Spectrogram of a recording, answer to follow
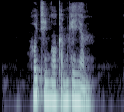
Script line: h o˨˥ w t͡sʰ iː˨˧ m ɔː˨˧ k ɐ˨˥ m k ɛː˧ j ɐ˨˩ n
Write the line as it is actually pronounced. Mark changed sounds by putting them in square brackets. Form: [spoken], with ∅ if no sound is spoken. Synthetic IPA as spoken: h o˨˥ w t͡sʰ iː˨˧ [ŋ] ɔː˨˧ k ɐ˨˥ m k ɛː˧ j ɐ˨˩ n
